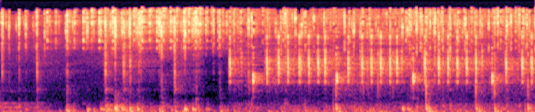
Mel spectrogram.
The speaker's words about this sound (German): Da wird also weiter gedattelt und weiter getippt.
